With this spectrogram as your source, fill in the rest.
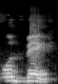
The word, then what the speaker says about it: উদ্বেগ: ফলার উচ্চারণ বহাল আছে ওই যে মাঝে যদি থাকে তার উচ্চারণটা কি থাকবে বহাল থাকবে তাহলে এর উচ্চারণটা কি হবে বলতো উদ তারপর কি হবে বেগ হবে উদ্বেগ তারপর দেখো সভ্য আছে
